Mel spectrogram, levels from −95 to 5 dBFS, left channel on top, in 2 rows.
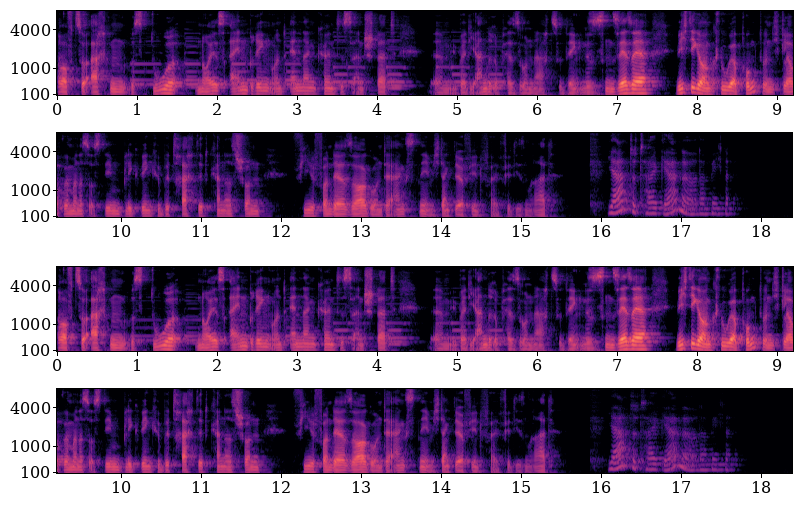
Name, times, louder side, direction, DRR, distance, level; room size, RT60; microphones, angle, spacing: voice 1, 0.0-11.7 12.2-15.3, right 1 dB, 15° right, 14 dB, 0.6 m, -35 dB
sound 1, 0.9-1.3 1.6-1.9 2.2-2.6 2.8-3.1 3.4-4.4 4.7-5.7, left 3 dB, 45° left, 1.8 m, -53 dB
voice 2, 15.9-17.6, left 2 dB, 80° left, 6 dB, 2.6 m, -50 dB
14.5 x 9.1 x 5.6 m, 0.39 s
head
